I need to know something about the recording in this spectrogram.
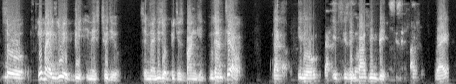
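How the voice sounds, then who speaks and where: A Nigerian man in his fifties, a native Igbo speaker, answers interview questions about writing in a rambling way, filling pauses with "you know". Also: lowish voice, a little mellow, husky, poor audio. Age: 50s. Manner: rambling, many "you know" fillers and restarts. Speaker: writer being interviewed.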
